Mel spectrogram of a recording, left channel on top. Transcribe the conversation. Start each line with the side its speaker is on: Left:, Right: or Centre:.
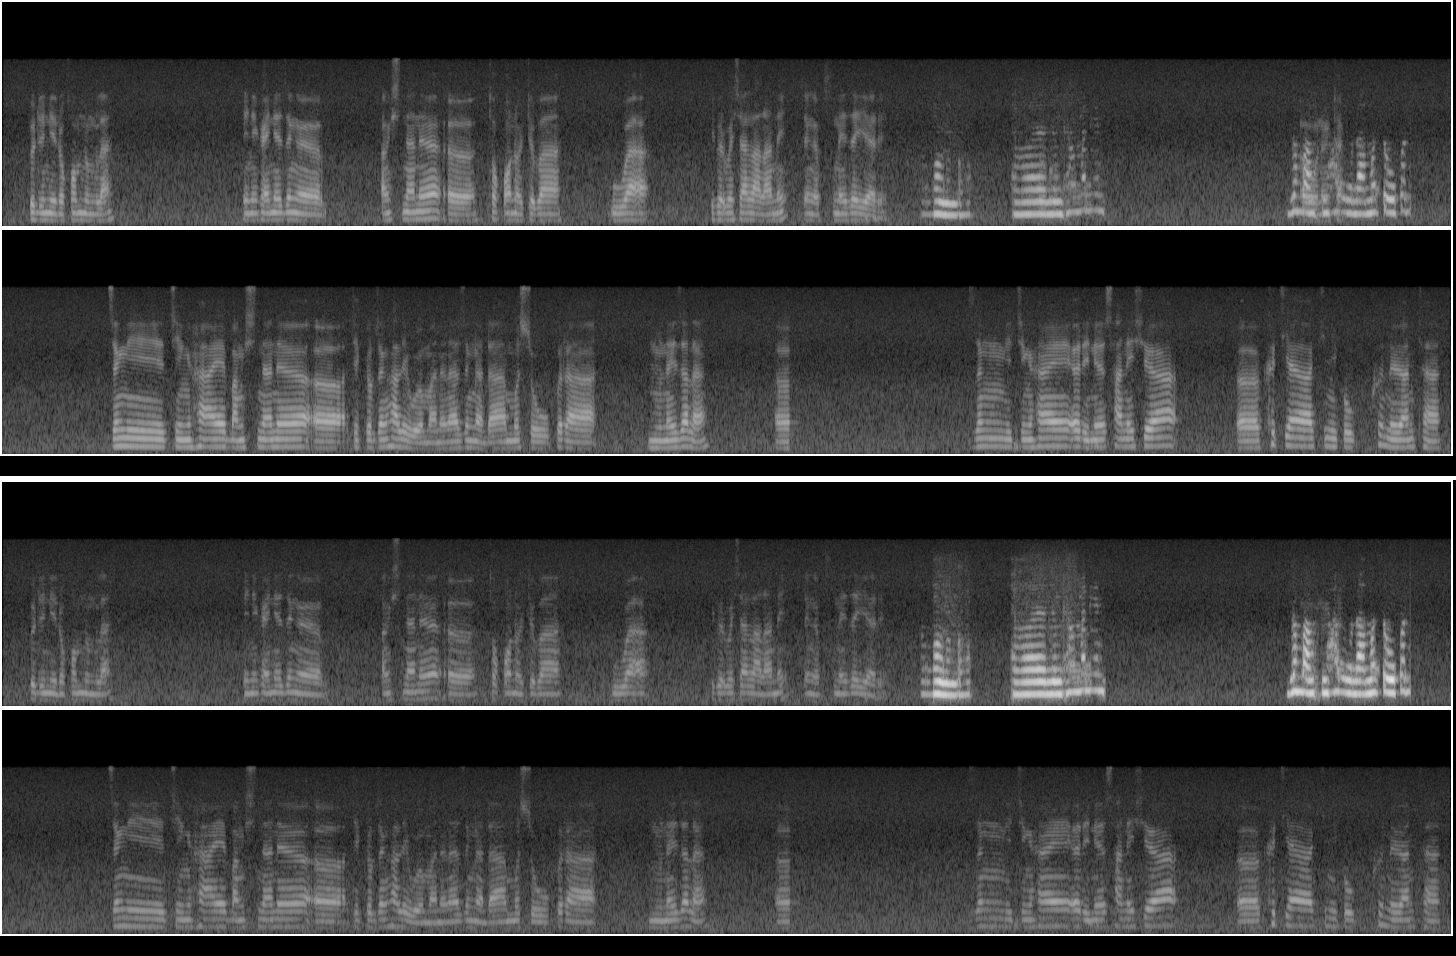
Left: गोदोनि रखम नंला बेनिखायनो जोङो बांसिनानो थखन हयथबा औवा बेफोरबायसा लानानै जोङो फुनाय जायो आरो
Right: औ नंगौ ओ नोंथां
Left: औ
Right: मोननि बांसिन
Left: औ नोंथां
Right: हालोवोना मोसौफोर
Left: जोंनिथिंहाय बांसिनानो ओ टेक्टरजों हालेवो मानोना जोंना दा मोसौफोरा ओ नुनाय जाला आ जोंनिथिंहाय ओरैनो सानैसोआ ओ खोथिया खिनिखौ फोनो आन्था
